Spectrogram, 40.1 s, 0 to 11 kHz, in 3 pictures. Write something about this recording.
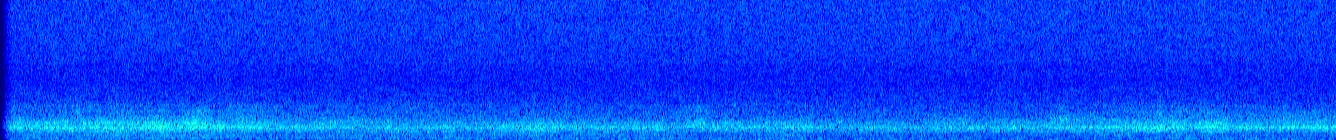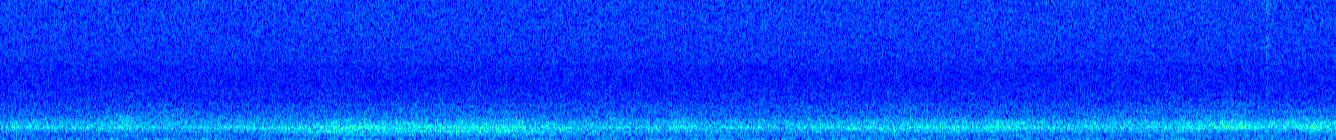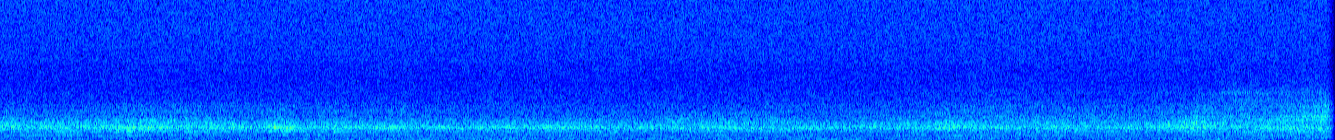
City Ambience At Night 3
Recording of city ambience from my apartment window at night.
Processing: Gain-staging and soft high and low frequency filtering. No EQ boost or cuts anywhere else.
ambiance, ambience, ambient, atmosphere, background, background-sound, cars, city, field-recording, general-noise, night, noise, passing-by, soundscape, street, traffic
